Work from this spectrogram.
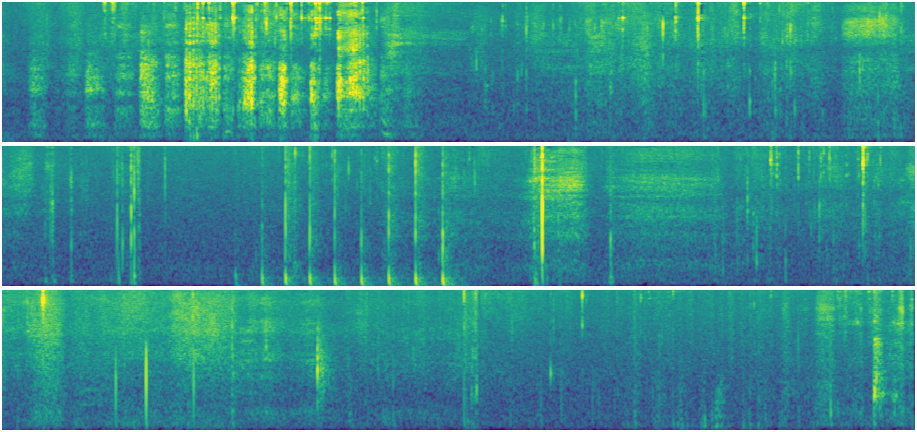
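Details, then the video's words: During rough-housing play indoors, a pet dog pants and growls in busy, irregular bursts, some whimpering mixed in, over constant rustling and thumps; a short run of rapid low pulses sounds near the middle. "Rough-Housing With My Dog"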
